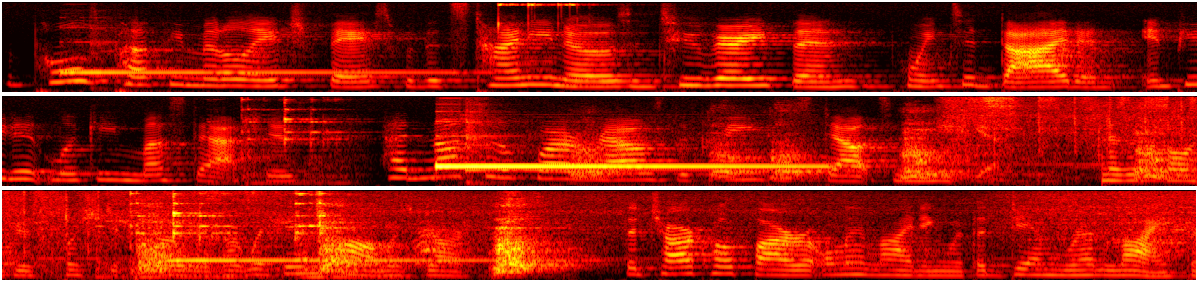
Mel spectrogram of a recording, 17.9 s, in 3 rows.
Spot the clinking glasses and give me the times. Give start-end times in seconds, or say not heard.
2.5-3.0, 7.0-7.8, 12.4-14.0.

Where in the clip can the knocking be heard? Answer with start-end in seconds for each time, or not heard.
not heard.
